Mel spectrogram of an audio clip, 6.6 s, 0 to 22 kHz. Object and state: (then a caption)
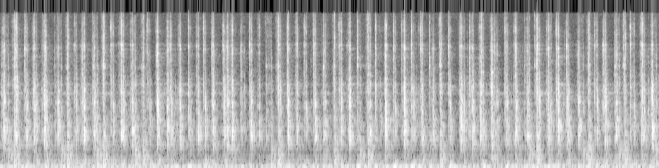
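Vintage mechanical keyboard with linear switches. A beige plastic SORD M101 full-size vintage mechanical keyboard with linear Mitsumi switches is typed on continuously by two hands, the fingertips pressing and bottoming out the keys. A dense, steady stream of sharp plastic clicks and clacks runs throughout, each with a bright attack, a low thock beneath, and almost no ring, recorded from just above the keyboard.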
